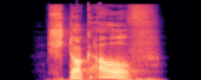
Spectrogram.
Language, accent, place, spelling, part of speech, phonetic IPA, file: German, Germany, Berlin, stock auf, verb, [ˌʃtɔk ˈaʊ̯f], De-stock auf.ogg
- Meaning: 1. singular imperative of aufstocken 2. first-person singular present of aufstocken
